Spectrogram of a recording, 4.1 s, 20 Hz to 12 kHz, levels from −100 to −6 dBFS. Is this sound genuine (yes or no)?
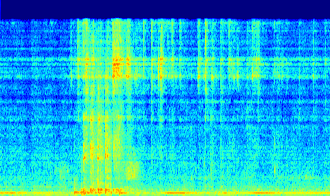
no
